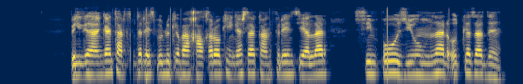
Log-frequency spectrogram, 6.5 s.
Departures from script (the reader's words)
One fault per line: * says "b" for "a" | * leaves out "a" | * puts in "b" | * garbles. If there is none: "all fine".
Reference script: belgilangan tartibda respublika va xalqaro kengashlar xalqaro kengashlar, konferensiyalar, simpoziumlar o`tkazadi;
* leaves out "xalqaro kengashlar"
